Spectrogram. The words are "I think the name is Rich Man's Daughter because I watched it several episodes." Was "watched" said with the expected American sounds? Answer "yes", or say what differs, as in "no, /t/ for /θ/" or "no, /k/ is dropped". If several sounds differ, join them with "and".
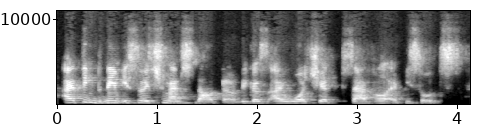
no, /t/ is dropped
